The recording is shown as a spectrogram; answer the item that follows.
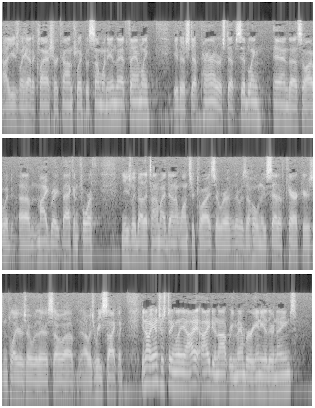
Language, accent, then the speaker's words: English; Wichita, Kansas, United States; also born or lived in Oklahoma; now in Georgia, United States; even though I'm introduced from Georgia, I grew up in the Kansas and Oklahoma area. I was born there in September of 1938.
